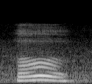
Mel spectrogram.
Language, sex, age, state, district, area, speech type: Odia, female, 60+, Odisha, Jagatsinghpur, rural, read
